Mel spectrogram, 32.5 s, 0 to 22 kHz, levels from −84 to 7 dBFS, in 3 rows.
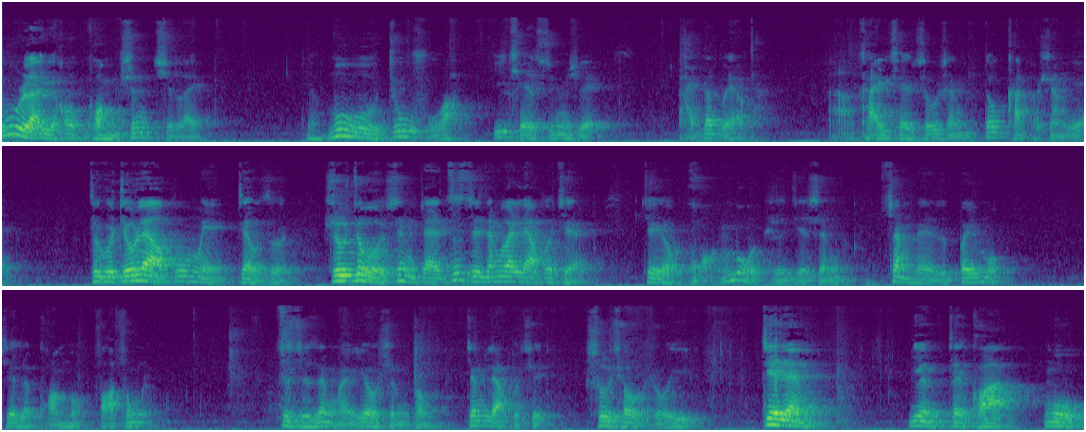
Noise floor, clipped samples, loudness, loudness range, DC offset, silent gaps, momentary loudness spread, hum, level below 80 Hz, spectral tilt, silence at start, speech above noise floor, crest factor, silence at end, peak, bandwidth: -50 dBFS; under 0.1%; -23 LUFS; 12 LU; under 0.1%; none; 20 LU; none; -50 dBFS; -7 dB/octave; 0 s; 28 dB; 24 dB; 0 s; 0 dBFS; 13.5 kHz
